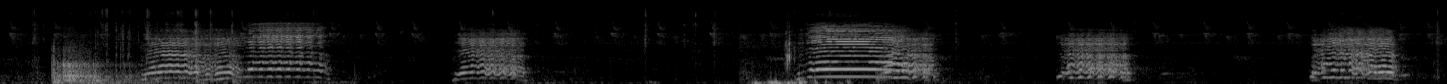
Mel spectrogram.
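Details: Domestic goats kept by their owners, bleating in a series of loud, wavering calls, some long and quavering, others short, with about six separated by quiet gaps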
